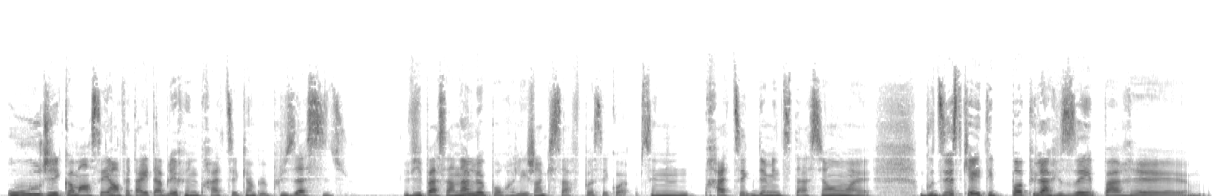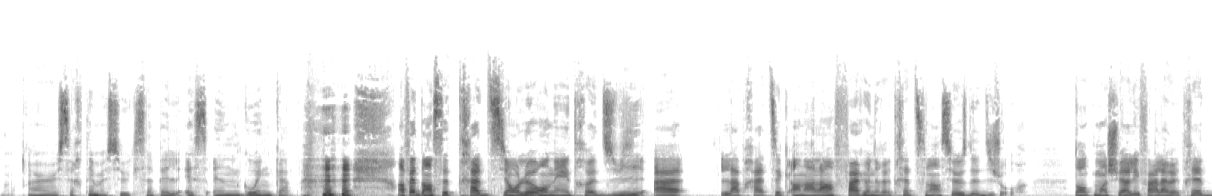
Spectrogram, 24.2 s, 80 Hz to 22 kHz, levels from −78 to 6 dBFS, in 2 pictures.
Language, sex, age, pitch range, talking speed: French, female, 20-39, 195-235 Hz, 180 wpm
